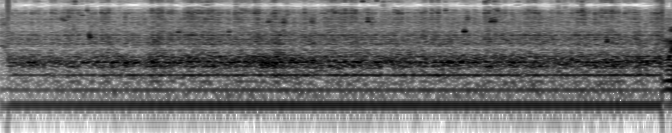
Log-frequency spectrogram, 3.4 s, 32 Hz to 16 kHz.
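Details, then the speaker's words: Aquaclear 70 aquarium power filter has recently become loud: a steady electric buzz with a coarse rattle. "The power filter on this tank uh recently has started to make it's pretty loud noise."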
